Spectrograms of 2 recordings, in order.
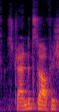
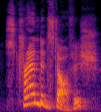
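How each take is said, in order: First: Said in the usual way. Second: High, slow rising call of the name; drawn-out announcement. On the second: Shown as a demonstration. Calling out a viewer's name, slow and high. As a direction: stretch out Stranded and lift it high.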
